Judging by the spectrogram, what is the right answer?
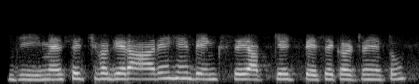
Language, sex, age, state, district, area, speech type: Hindi, female, 18-30, Madhya Pradesh, Harda, urban, conversation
